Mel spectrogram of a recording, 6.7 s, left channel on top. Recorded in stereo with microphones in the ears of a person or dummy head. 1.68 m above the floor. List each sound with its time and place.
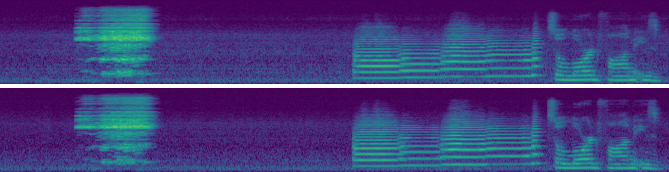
0.8 s a hiss: 25° left (ahead or behind), 0.5 m
3.5 s a trumpet: 30° right (ahead or behind), 1.3 m
5.5 s a woman speaking: 15° right (ahead or behind), 0.9 m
